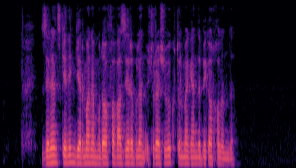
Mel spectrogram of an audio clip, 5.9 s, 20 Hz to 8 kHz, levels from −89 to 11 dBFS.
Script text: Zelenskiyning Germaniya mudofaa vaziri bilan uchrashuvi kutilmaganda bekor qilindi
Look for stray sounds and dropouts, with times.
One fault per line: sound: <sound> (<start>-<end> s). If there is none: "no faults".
no faults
